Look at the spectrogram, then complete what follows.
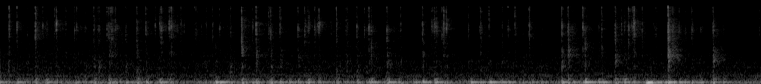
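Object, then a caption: Aluminium keyboard with plastic keys. Fingertips type steadily on a full-size white Apple Magic Keyboard with an aluminium base and plastic keys. Rapid, light, bright key clicks and taps ring out over a constant low hum, with a few louder strokes near the middle and end.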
